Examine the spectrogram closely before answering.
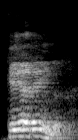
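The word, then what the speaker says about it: caring: लेकिन जब मैंने ई को हटा के आई एन जी प्लस कर दिया इसमें तो फिर मैं इसको जो कैसे प्रोनाउंस कर रहा हूं, केयरिंग केयरिंग, र को मैं बोल रहा हूं, क्यों बोल रहा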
